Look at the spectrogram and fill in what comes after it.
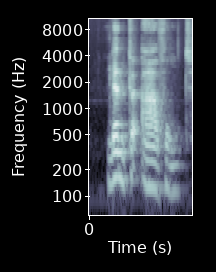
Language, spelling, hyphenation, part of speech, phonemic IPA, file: Dutch, lenteavond, len‧te‧avond, noun, /ˈlɛn.təˌaː.vɔnt/, Nl-lenteavond.ogg
- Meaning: spring evening, an evening in the springtime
